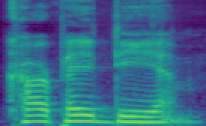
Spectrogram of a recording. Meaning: Enjoy the present, make the most of today, (common mistranslation) seize the day
- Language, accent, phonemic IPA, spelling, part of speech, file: English, US, /ˌkɑɹ.pi ˈdaɪ.ɛm/, carpe diem, proverb, En-us-carpe diem.ogg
